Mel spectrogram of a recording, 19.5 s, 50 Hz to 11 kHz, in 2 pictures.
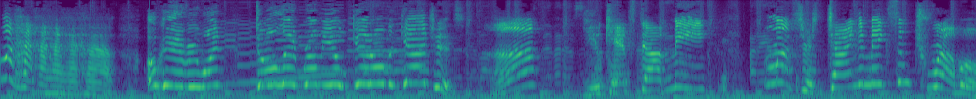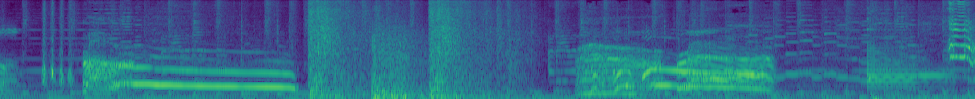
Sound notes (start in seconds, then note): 0.0 laughs evilly; 10.5 monster howls; 12.8 thunderous crashes; 15.5 monsters growling and howling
